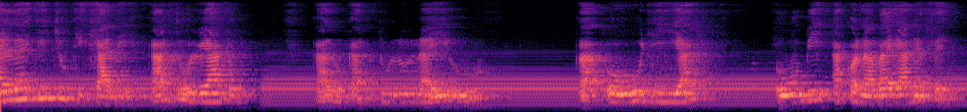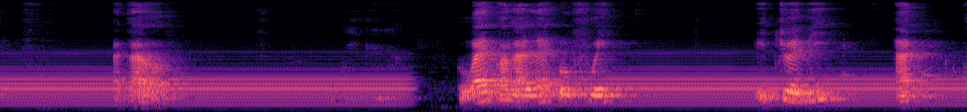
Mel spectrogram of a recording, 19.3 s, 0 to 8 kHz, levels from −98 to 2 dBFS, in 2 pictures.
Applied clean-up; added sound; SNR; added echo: none; Wind instrument, woodwind instrument; 12 dB; reverberation time 0.8 s.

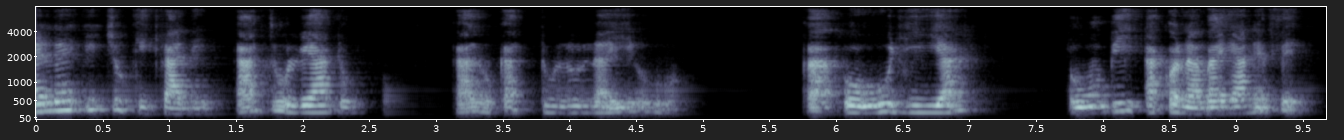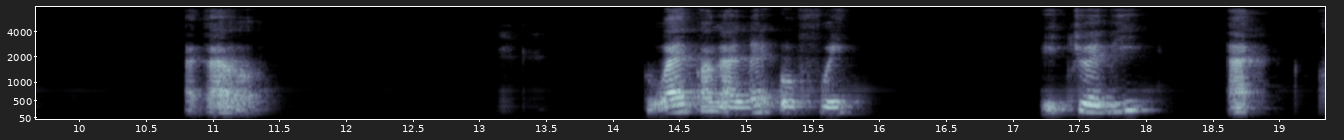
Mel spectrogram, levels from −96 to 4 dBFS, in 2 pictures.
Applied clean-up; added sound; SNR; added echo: neural mask model DeepFilterNet 3.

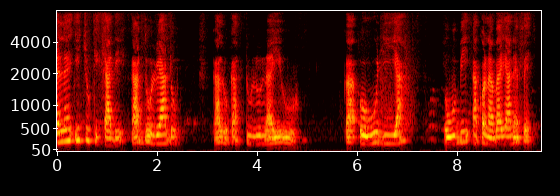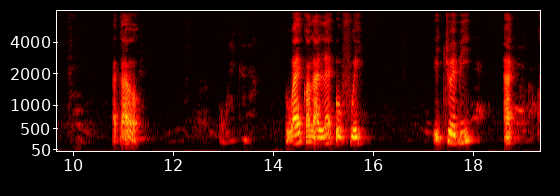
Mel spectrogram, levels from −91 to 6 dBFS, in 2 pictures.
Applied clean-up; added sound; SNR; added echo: none; none; none; none.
